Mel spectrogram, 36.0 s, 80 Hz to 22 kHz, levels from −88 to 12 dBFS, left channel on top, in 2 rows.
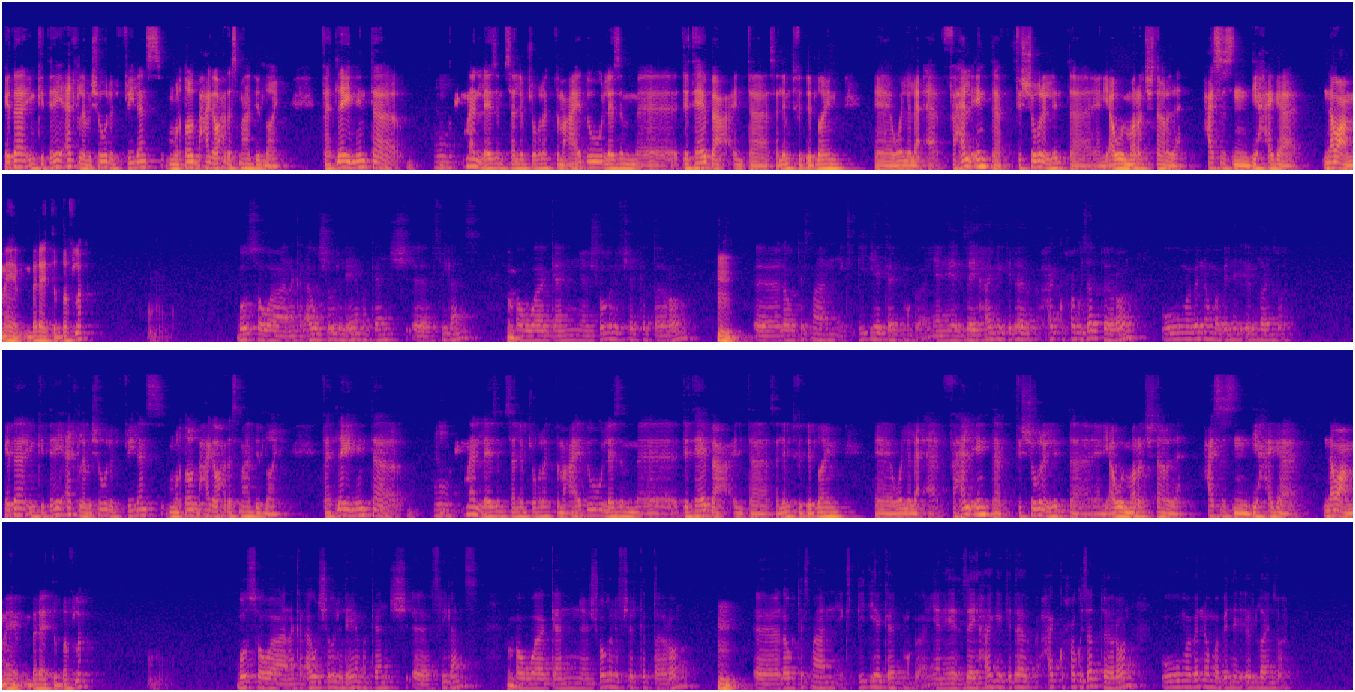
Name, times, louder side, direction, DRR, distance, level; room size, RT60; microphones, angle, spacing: voice 1, 0.0-5.5 5.8-11.4 11.6-15.7 16.0-17.3 17.6-19.1 19.9-20.1 24.7-24.9 27.5-27.8, left 4 dB, 80° left, 0.6 m, -24 dB
voice 2, 21.1-24.3 24.8-27.1 28.0-33.1 33.5-35.1, right 1 dB, 45° right, 1.3 m, -35 dB
17.0 x 9.5 x 3.0 m
head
